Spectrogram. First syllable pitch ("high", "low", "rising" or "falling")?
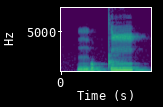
low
